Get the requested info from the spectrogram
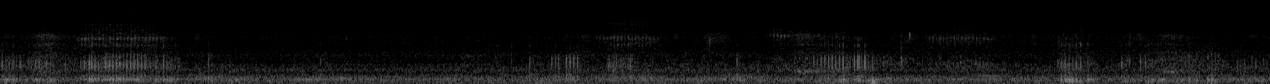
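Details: Domestic cat purring steadily while being brushed and groomed, a low continuous rumble with rhythmic brush strokes sweeping across it about every second or two, indoors and quiet otherwise.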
